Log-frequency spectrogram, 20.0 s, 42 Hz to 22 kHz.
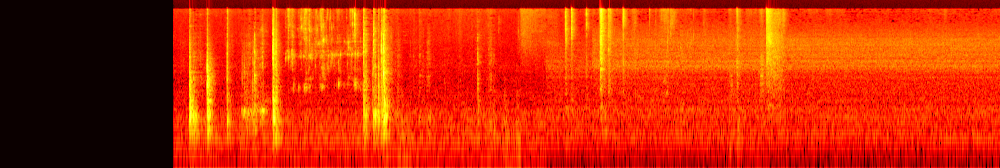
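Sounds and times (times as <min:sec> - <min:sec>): coffee maker water dripping: 0:05.7 - 0:07.5.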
